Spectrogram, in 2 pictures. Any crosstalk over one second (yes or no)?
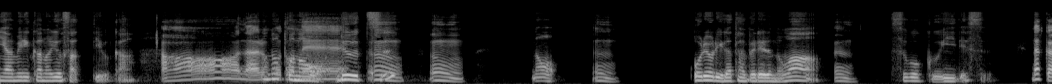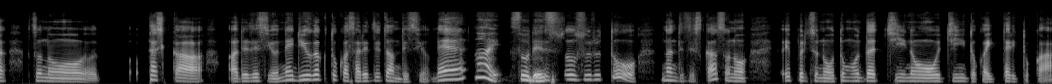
yes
